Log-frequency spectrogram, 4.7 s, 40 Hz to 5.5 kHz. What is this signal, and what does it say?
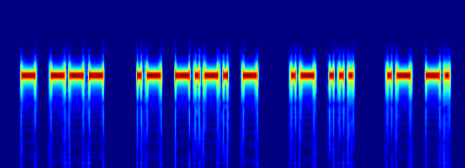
Morse code, heard as a keyed tone, about 25 wpm, 600 Hz. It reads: TO ACT AS AN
